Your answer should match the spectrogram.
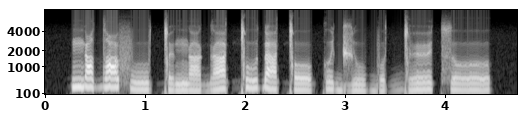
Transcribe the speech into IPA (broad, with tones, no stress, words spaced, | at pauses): ŋʏ˦dˤʊː˦fuː˨ ǀʏ˨ŋa˨ɡa˧ ǀu˦ɗa˧ǀoː˨kʊ˦˨ d͡ʒuː˨bʊ˨ ɡ͡ǀøː˧ t͡sʊː˧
